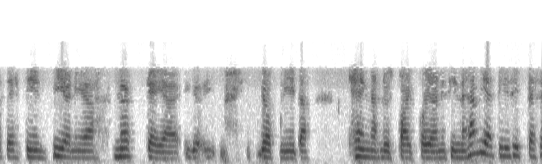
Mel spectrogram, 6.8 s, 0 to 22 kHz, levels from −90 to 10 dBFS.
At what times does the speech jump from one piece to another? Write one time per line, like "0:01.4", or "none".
0:03.5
